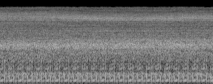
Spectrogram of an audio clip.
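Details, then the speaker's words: RamAir air compressor that had buzzed and popped the breaker until the shaft was turned by hand, now running: steady motor chugging under a loud continuous hiss of air escaping around the regulator shaft; air leak at the regulator. "again it's squeezing all the air around the [Music] shaft and with it not running you could hear it really dushing out"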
